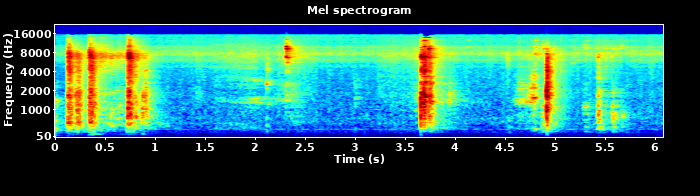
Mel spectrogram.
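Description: Small hard objects being handled and set down on a desk: a handful of separate sharp clinks and knocks, the loudest a little past halfway through.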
